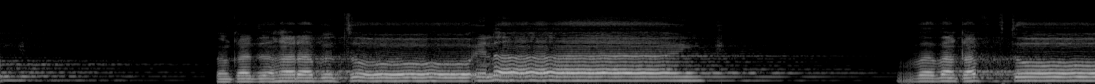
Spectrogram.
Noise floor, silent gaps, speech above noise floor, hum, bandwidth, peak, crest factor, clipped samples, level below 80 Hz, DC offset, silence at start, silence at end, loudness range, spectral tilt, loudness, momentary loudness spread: -68 dBFS; none; 41 dB; none; 11 kHz; -14 dBFS; 16 dB; under 0.1%; -72 dBFS; under 0.1%; 0 s; 0 s; 8 LU; -6.5 dB/octave; -27 LUFS; 19 LU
